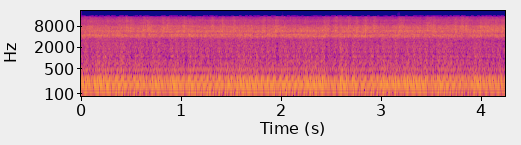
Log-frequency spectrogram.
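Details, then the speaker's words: Detroit Diesel 2-cycle, 2,389 cu in, idling after leaking fuel lines were fixed: an even, loud, crisp exhaust beat with a high-pitched 2-cycle tone and no misses, knocks or hunting. Normal idle. "And you can hear a little bit of a 2-cycle tone to a high-pitched tone. It sounds cool, man. I love it, man."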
